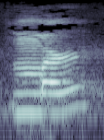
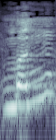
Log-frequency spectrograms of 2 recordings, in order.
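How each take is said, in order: First: The word ends with an r-colored sound. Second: The word ends without an r-colored sound. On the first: "后边挂上一个儿" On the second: "门字"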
